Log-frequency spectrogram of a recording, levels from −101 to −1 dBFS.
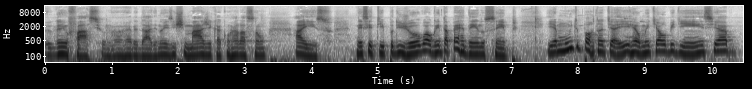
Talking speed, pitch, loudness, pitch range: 160 wpm, 135 Hz, -16 LUFS, 115-160 Hz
